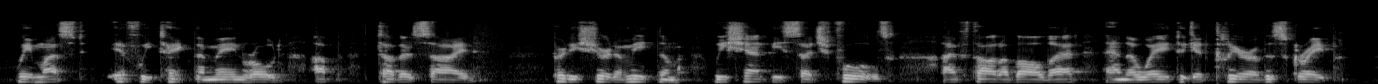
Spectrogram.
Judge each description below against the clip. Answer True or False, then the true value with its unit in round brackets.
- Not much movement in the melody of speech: True (1.7 semitones)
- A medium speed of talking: True (150 wpm)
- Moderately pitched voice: False (120 Hz)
